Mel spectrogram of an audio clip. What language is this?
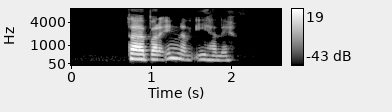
Icelandic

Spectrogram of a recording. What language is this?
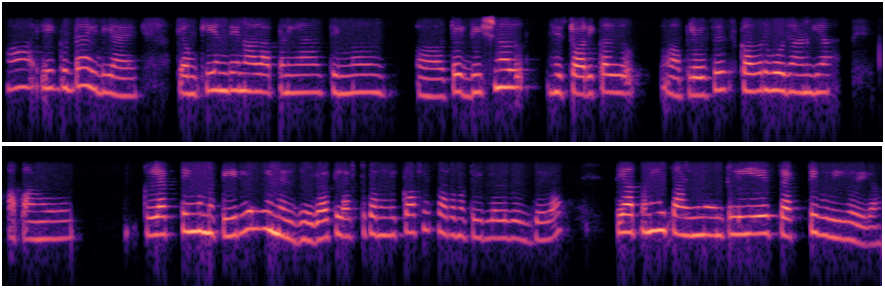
Punjabi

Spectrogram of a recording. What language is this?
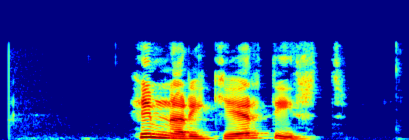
Icelandic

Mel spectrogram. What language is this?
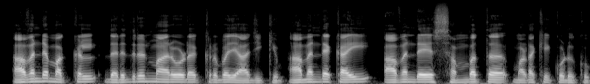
Malayalam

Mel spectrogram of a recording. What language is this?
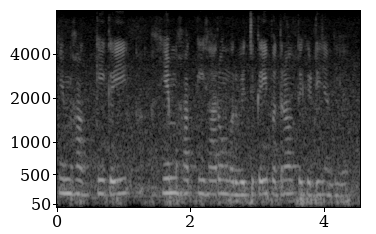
Punjabi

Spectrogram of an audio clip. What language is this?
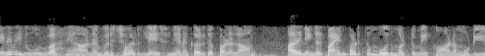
Tamil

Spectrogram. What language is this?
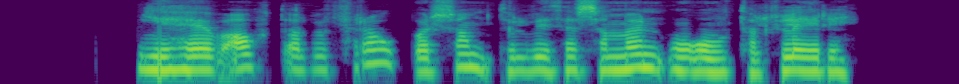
Icelandic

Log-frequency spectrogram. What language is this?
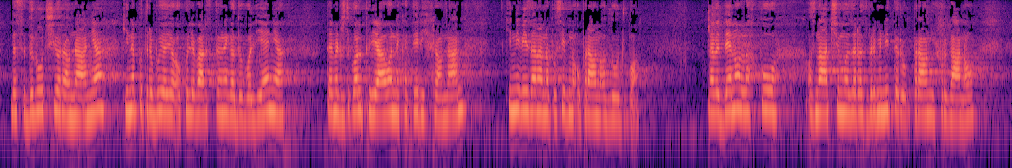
Slovenian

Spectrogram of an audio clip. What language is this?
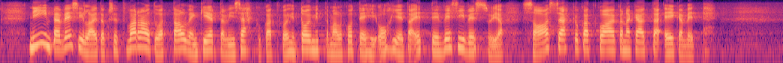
Finnish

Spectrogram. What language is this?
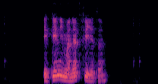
Western Frisian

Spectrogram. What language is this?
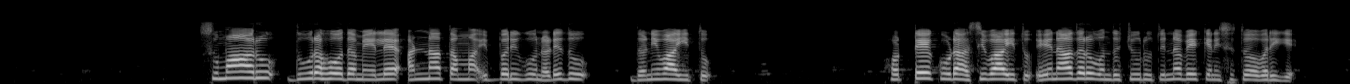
Kannada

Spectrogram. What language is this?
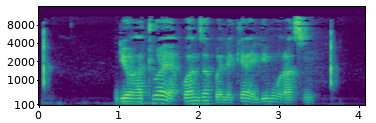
Swahili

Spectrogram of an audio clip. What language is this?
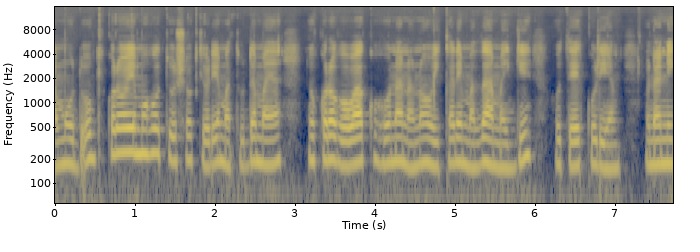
Kikuyu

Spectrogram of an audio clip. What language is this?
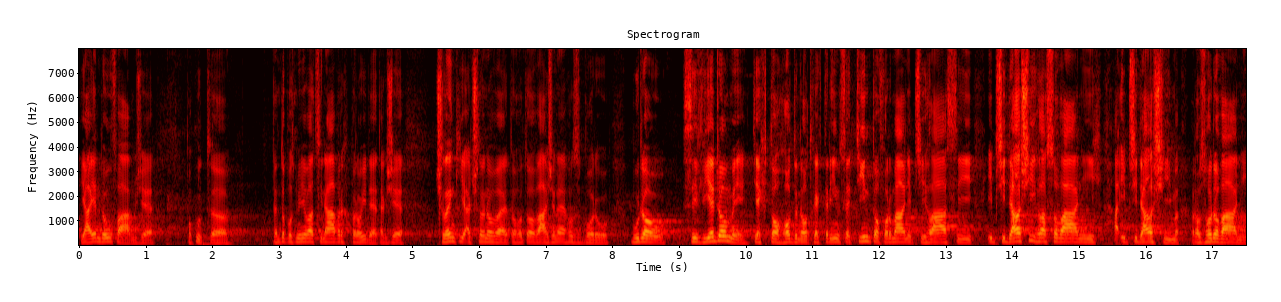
Czech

